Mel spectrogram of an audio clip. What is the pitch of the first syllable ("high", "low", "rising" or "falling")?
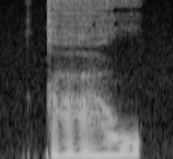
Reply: rising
